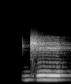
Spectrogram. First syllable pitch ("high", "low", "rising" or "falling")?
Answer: high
